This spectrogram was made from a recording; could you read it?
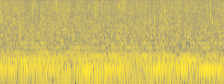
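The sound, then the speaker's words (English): Soft, steady rush of a waterfall, faint and distant and growing fainter, with a continuous low hum beneath it and no voices. “In the distance, the sound of the waterfall is becoming more and more faint.”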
